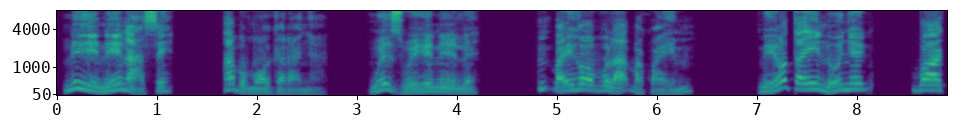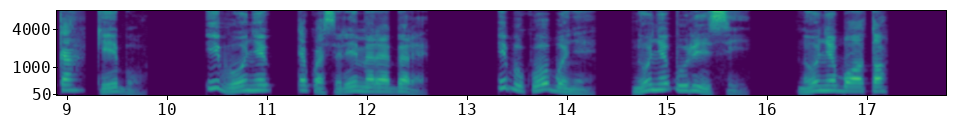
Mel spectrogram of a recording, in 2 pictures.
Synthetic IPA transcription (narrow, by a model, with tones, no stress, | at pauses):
ni˦ɦi˨nɪ˦na˨sɪ˦ | a˦bʊ˨m̩˨ɔ˨ɡa˨ɾa̰˨ɲa̰˨ | ŋʷe˦zu˨˦i˦ɦe˦niː˦le˦ | ŋ͡m̩˦k͡pa˨ɪ˦ɦɔ˦bʊ˦la˨a˦k͡pa˨kʷa̰˨ɣɪ̰˦m̩˦ | mi˨ɦɔ˦ta˨ɣɪ˦no˦ɲe˦ | ɡ͡bɔ˦a˦ka˦kɪ˨ɪ˦bʊ̰˨ | ɪ˦bu˨o˦ɲe˦ | e˦kʷe˨sɪ˨ɾɪ˦me˨ɾe˦be˦ɾḛ˨ | i˦bu˨kʷo˦ɡ͡be˨ɲḛ˨ | no˦ɲe˦k͡pu˦ɾi˦˨sḭ˨ | no˦ɲe˦ɡ͡bɔ˦tɔ˦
